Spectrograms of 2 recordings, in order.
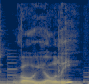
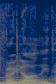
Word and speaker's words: Royole: I'm gonna spell it for you guys. R-O-Y-O-L-E. So I'm thinking it's Royoli. – I think it's Royoli too.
